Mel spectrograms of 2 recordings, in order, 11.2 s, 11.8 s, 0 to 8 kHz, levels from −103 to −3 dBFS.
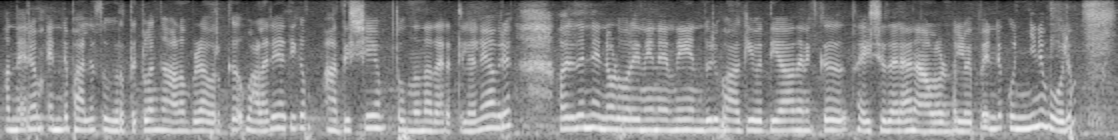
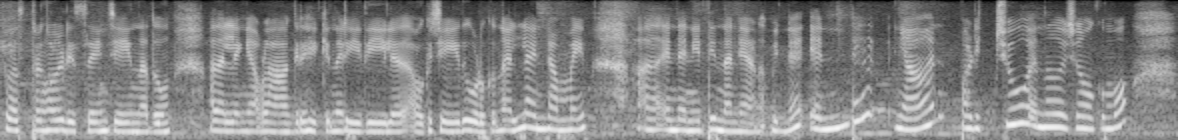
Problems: constant background noise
